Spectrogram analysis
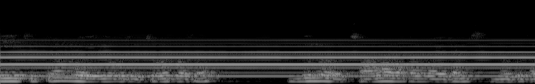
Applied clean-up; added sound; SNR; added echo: none; Wind instrument, woodwind instrument; -4 dB; reverberation time 0.6 s.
